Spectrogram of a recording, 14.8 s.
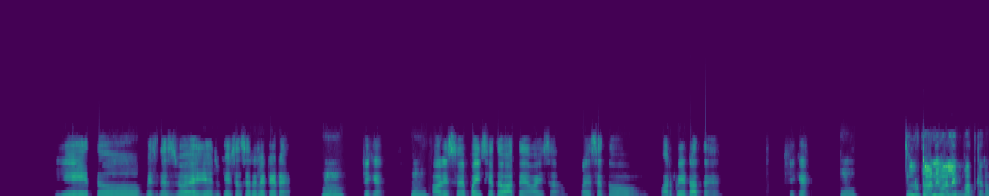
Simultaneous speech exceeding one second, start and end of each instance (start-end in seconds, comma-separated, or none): none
